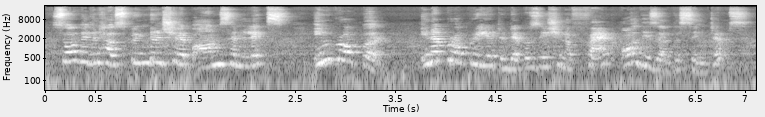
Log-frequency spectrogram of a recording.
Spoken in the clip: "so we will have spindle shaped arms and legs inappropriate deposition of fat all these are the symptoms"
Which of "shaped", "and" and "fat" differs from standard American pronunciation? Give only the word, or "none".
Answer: shaped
